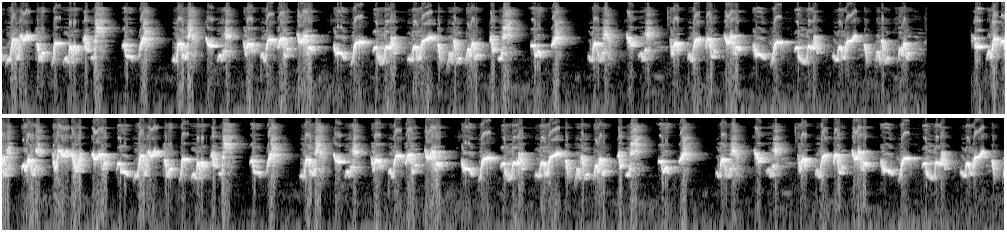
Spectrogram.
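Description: Cucak emas Papua song: a loud, fast chatter of rapid notes run together without pause. It breaks off once, briefly, about halfway through, then starts again.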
